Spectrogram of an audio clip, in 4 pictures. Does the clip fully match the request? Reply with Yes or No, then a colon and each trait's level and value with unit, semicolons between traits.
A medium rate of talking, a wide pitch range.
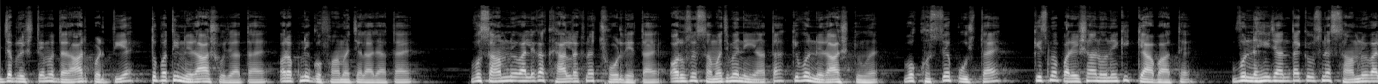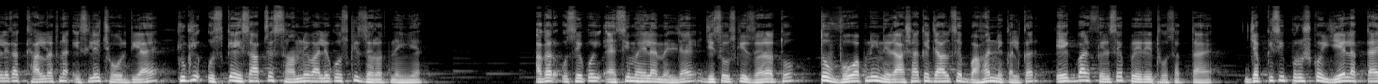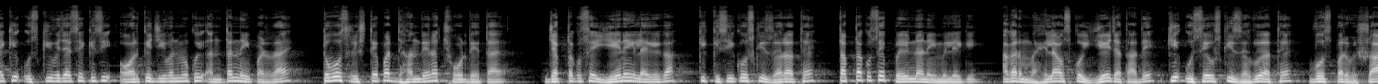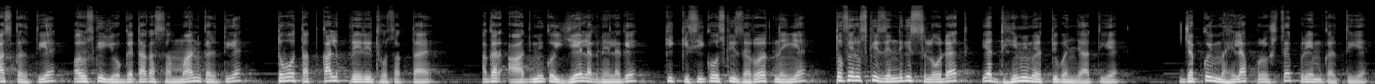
No: fast, 240 wpm; wide, 5.7 semitones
